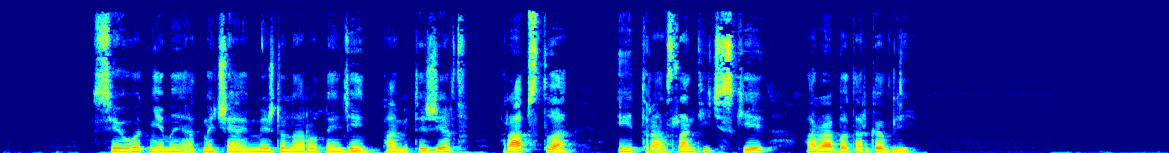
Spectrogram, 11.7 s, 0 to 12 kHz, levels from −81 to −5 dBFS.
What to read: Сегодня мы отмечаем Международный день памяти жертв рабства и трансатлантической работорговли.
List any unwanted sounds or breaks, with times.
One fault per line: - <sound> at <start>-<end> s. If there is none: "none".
none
